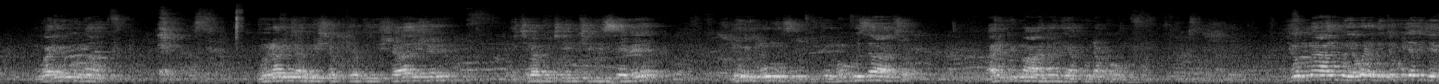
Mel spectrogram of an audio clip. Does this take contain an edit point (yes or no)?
yes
